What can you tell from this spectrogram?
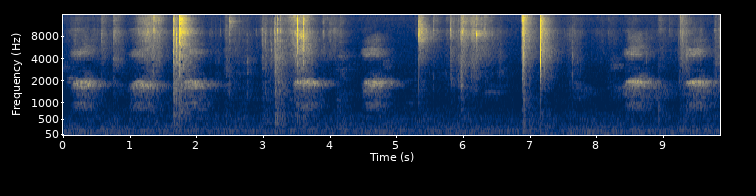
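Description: Plastic basket-weaving wire being handled and pulled through the weave: faint rustling, a couple of sharp clicks and a series of short high squeaks.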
